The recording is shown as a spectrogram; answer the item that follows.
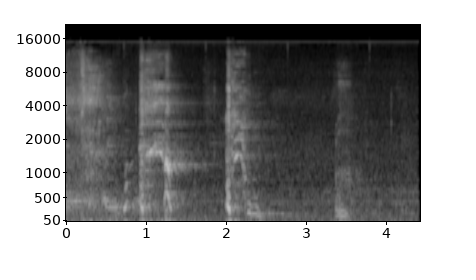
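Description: A person's voice making a few short sounds that are not words, in three or four brief bursts about a second apart, like coughs or throat-clearing.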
